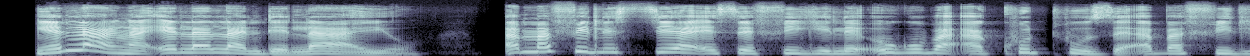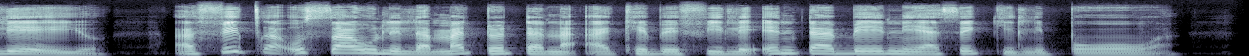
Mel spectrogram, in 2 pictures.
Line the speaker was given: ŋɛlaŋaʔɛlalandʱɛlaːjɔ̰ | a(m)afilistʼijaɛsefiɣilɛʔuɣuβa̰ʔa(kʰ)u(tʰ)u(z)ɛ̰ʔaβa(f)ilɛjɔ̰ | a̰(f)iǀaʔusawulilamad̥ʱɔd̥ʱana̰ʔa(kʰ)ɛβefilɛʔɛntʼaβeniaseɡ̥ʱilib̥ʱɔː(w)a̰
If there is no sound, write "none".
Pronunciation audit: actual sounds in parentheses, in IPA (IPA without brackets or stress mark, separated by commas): m, kʰ, tʰ, z, f, f, kʰ, w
